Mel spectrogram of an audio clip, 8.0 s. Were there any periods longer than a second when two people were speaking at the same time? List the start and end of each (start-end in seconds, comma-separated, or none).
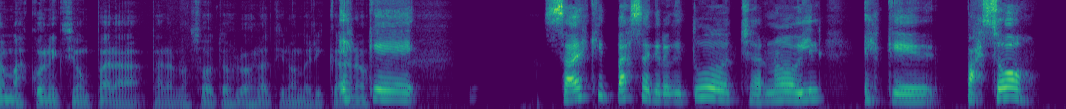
none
